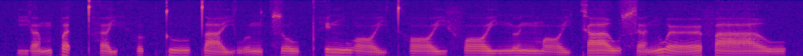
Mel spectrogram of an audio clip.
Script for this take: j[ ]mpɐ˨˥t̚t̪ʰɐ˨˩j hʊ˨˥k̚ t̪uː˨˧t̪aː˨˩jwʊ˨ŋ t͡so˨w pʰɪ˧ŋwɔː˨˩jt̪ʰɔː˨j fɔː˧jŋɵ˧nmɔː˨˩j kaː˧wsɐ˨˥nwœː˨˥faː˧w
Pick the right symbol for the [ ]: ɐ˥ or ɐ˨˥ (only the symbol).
ɐ˨˥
